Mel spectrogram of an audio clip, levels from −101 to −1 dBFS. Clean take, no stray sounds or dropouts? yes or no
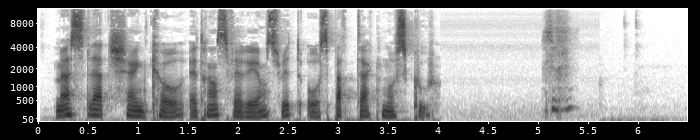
no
